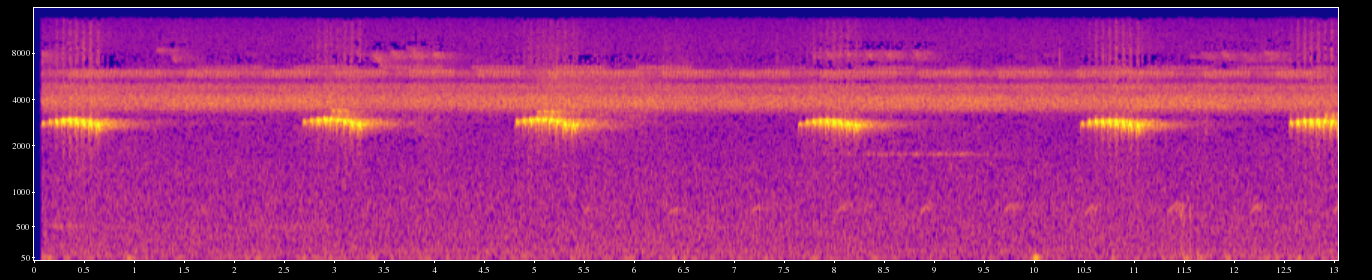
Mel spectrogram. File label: chestnut breasted cuckoo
